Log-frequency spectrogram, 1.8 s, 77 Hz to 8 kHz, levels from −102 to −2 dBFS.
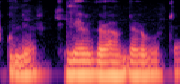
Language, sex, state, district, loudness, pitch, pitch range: Bengali, male, West Bengal, Malda, -25 LUFS, 135 Hz, 130-140 Hz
